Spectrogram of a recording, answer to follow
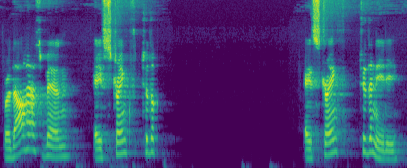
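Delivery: slow, measured reading of the verse; preacher reading Isaiah slowly to the flock; scripture reading. Acted. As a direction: draw each phrase out like a solemn psalm.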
